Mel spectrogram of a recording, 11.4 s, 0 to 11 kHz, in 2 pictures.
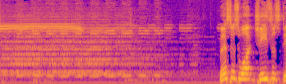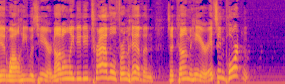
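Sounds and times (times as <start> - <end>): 
many car horns honking for nurses, medical workers and front-line workers: 0.0 - 4.8
speech: 4.4 - 10.8.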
